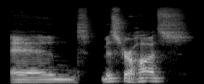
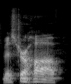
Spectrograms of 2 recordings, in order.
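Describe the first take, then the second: First: "Huss" said with a hissing s ending; wrong name. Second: "Huff" said clearly ending on f; corrected name. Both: Real, not acted. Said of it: "real Huss".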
